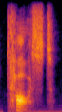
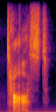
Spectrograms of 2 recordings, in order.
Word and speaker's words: tossed: Okay, this word here, instead of toasted, okay, the O is an ah. Tossed. Tossed.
